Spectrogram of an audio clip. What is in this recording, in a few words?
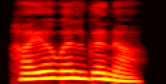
"ಹಯವಲ್ಗನ", Kannada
